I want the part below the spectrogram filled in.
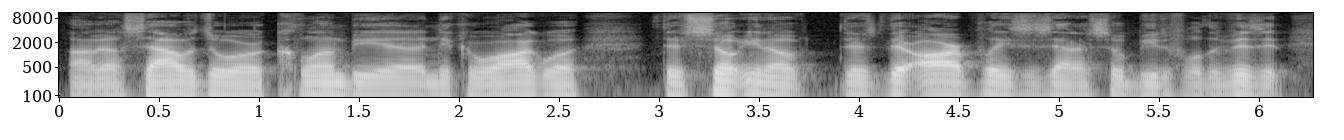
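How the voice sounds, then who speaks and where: A man with a clear, smooth, fairly low voice and an American accent. He hosts a talk radio show in a casual, conversational way, full of slang and joking. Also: little pitch movement, normal speed. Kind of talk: casual chat interview. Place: radio studio.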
